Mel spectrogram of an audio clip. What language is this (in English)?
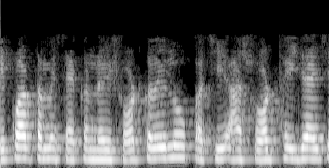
Gujarati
